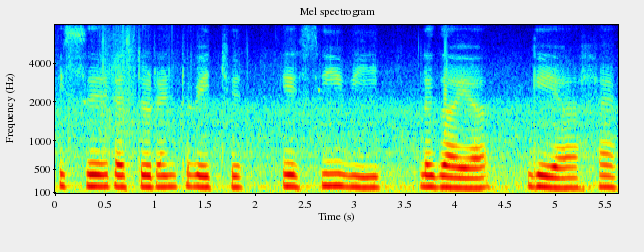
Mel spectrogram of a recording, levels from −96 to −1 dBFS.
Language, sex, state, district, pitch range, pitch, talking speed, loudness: Punjabi, female, Punjab, Kapurthala, 190-205 Hz, 195 Hz, 85 wpm, -15 LUFS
